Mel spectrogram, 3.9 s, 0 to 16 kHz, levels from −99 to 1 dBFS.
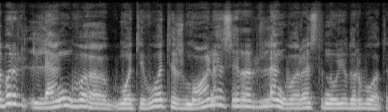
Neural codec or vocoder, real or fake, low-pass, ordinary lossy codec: vocoder, 44.1 kHz, 128 mel bands every 512 samples, BigVGAN v2; fake; 14.4 kHz; Opus, 64 kbps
